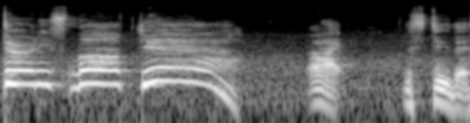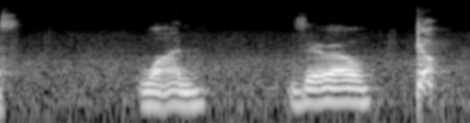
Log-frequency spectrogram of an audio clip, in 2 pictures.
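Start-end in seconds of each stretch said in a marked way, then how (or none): 0.0-1.7 high, slow cheering shout. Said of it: "Just be like".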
